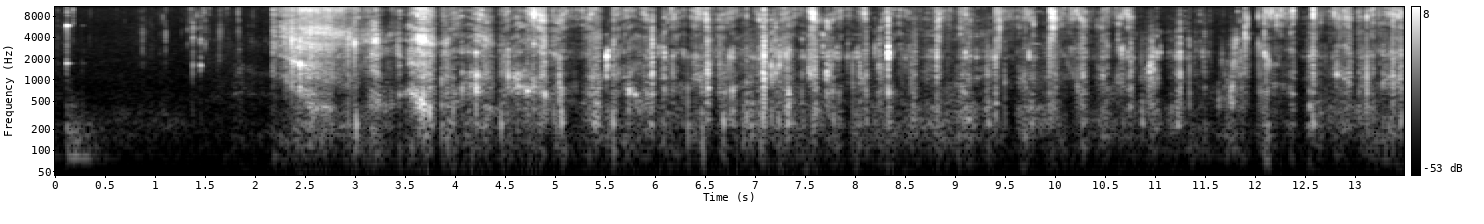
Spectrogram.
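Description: A loud crunch as a bite is taken into a crisp breaded cheese pork cutlet about two seconds in, followed by steady crunchy chewing.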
